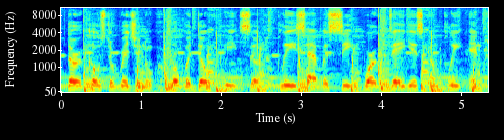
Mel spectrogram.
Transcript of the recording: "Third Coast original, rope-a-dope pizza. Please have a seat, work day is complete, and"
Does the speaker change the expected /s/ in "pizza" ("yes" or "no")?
no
